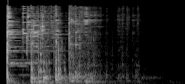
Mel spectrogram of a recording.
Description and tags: wine glass break
Wine glass broken on concrete block over plastic tub
Recorded with AKG condenser microphone M-Audio Delta AP
crash, glass, glass-break, smash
